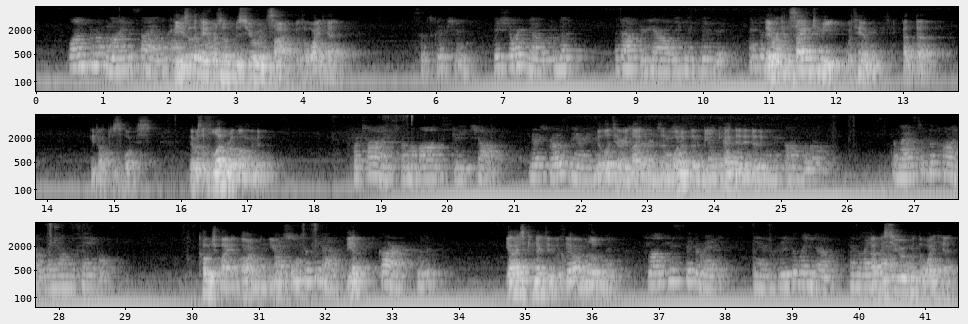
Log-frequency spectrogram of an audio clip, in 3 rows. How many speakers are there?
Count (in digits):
2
